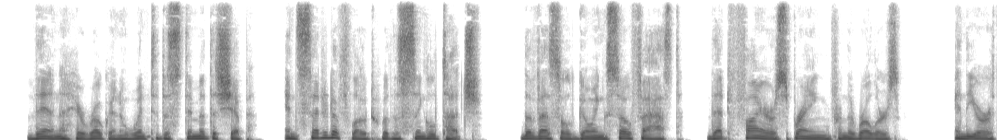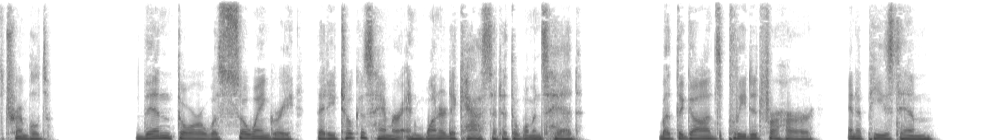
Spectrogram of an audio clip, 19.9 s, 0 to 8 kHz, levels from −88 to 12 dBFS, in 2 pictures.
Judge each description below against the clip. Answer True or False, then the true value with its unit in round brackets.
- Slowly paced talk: False (180 wpm)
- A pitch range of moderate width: True (3.3 semitones)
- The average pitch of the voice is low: True (105 Hz)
